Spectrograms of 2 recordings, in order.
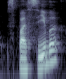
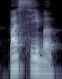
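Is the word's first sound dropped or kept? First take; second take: kept; dropped. First: The word is said in full from the start. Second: The word's opening sound is dropped.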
